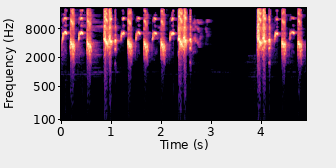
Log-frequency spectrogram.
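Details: Energetic long-tailed shrike song rich in borrowed phrases, played as a lure to provoke other birds: a quick chattering run of harsh notes, about three per second, laced with thin high whistles, then a pause before a fresh burst.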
